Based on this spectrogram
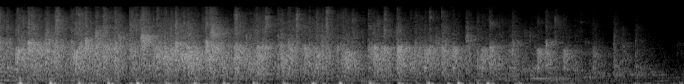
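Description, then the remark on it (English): A crowd applauds steadily, a dense wash of many hands clapping at once that holds strong for several seconds before gradually thinning and fading out. “So I think they deserve some applause.”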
